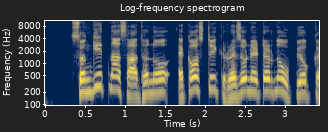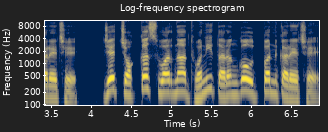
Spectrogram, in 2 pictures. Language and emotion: Gujarati, neutral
